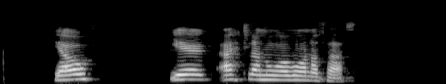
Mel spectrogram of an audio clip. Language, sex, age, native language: Icelandic, female, 50-59, Icelandic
